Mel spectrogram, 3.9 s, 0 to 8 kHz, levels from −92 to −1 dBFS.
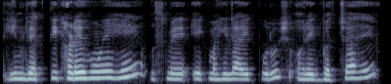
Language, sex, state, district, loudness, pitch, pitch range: Hindi, female, Chhattisgarh, Sukma, -30 LUFS, 200 Hz, 190-225 Hz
